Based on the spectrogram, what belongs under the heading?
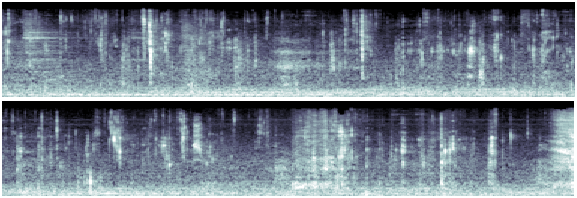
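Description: Close-up chewing and wet mouth sounds of a person eating tteokbokki, chewy rice cakes in a spicy sauce with melted cheese. Short smacks and clicks come throughout.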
